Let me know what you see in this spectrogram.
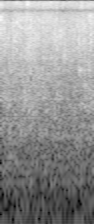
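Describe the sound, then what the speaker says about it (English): Water gushing from a tap into a bathtub, a steady close hiss of running water filling the tub, loud and unbroken. "Put the water on and try to get a close-up."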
